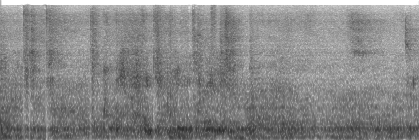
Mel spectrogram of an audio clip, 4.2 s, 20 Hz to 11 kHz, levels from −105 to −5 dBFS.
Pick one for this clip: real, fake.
fake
